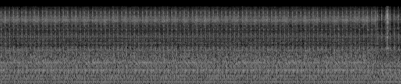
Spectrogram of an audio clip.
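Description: Steady mechanical whirr with a low hum and a bright hiss on top, used as the sound effect of an animated logo intro; a few sharp clicks come in near the end.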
